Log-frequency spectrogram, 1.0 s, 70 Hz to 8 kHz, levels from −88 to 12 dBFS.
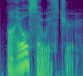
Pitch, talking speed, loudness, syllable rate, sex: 115 Hz, 175 wpm, -15 LUFS, 6.5 syllables/s, male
